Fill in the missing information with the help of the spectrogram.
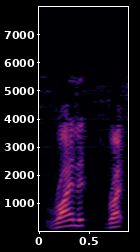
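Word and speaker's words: Reinheitsgebot: In 1516, William IV, the Duke of Bavaria, adopted the Rheingeschbott. I believe I'm pronouncing that correctly. – Rheinhutzgebot.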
